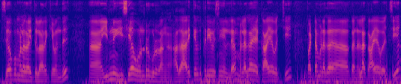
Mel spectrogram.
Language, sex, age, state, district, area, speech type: Tamil, male, 18-30, Tamil Nadu, Nagapattinam, rural, spontaneous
